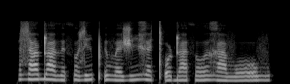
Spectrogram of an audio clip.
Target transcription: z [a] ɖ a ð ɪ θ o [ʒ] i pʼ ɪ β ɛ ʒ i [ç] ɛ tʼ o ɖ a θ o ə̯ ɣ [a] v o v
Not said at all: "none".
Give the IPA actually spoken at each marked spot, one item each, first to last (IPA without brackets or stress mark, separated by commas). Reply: a, z, ɣ, a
